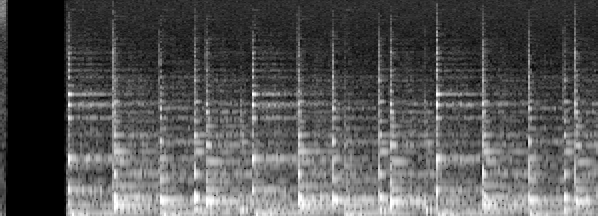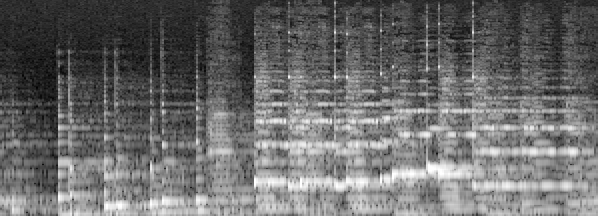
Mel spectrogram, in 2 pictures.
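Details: Cheerful children's-style instrumental music with plucked and bowed strings and a steady bouncing rhythm, starting after a short silence and growing brighter toward the end; no animal voice.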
